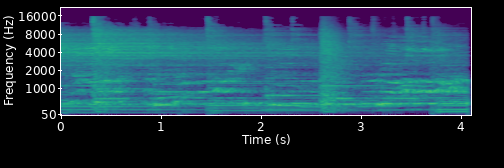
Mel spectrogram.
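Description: Live gospel worship music: a group of singers on microphones singing together over held low accompaniment notes that change every second or two, with a few percussion hits that ring on.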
